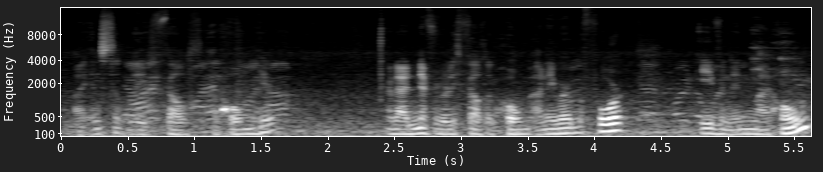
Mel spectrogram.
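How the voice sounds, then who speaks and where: A man speaks at a very fast pace yet leaves long, frequent pauses, his pitch fairly low with ordinary variation. Noticeable background noise runs underneath. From Northern Ireland, Belfast. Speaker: author. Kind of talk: casual interview over a drink. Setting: pub. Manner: hesitant, many ums.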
